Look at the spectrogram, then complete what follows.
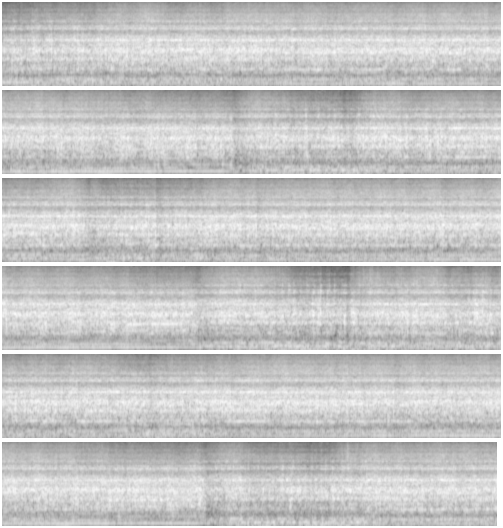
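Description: Dirt-track modified race car engine heard from inside the cockpit at racing speed, loud and constant. The engine note holds high, then falls off and builds again three times, about every ten seconds, as the throttle is lifted for the turns and opened again down the straights.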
